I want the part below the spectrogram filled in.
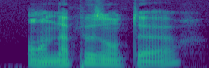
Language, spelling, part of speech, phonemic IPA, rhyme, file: French, apesanteur, noun, /a.pə.zɑ̃.tœʁ/, -œʁ, Fr-apesanteur.ogg
- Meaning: weightlessness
